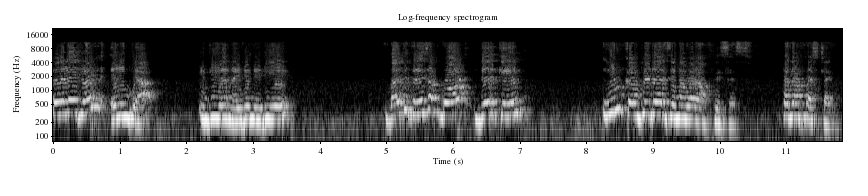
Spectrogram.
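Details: Adult man with severe cerebral palsy from birth, involuntary tremors in all parts of his body, unable to talk until age eight; dysarthria in cerebral palsy.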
